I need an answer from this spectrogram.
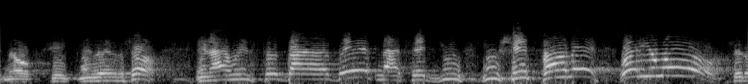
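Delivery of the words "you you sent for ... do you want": higher and higher, a challenging demand; rising pitch, daring her to answer; indignant retort. Retold or imitated. Preacher retells his reply to her.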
